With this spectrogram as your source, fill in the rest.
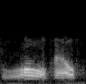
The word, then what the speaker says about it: Louisville: enough people sit there and go no it's pronounced lville you tend to now subconsciously want to correct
